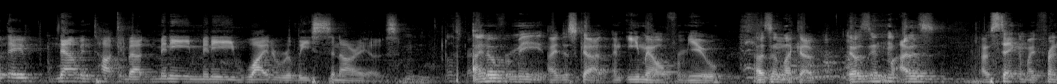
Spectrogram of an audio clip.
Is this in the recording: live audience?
yes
